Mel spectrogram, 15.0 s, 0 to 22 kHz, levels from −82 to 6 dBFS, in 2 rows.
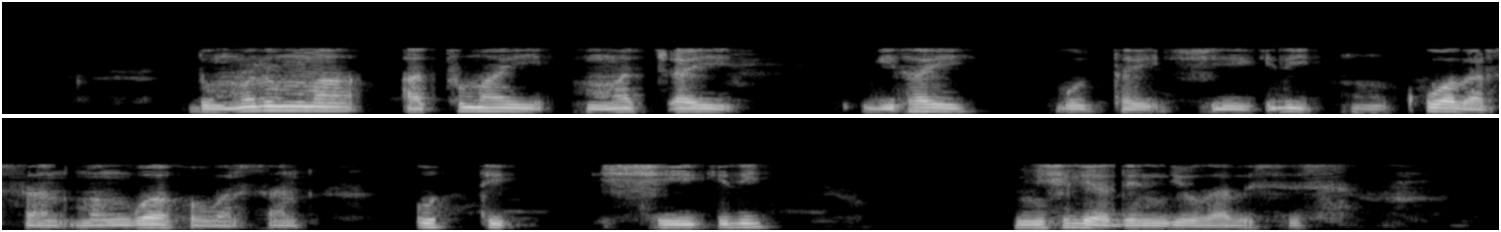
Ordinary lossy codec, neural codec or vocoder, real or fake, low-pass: AAC, 16 kbps; codec, 16 kHz, 8 kbps, FreqCodec, larger model; fake; 7.2 kHz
